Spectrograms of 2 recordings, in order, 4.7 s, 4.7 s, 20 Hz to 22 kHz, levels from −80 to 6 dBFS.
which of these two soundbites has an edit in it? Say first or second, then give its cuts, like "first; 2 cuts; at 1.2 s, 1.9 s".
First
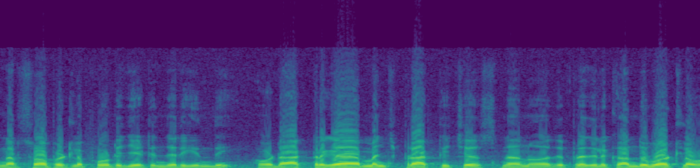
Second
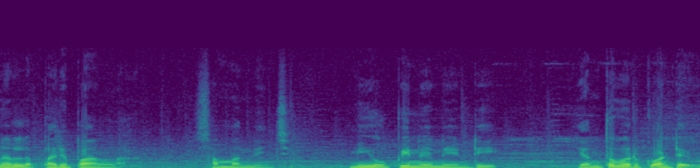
first; 1 cut; at 1.6 s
